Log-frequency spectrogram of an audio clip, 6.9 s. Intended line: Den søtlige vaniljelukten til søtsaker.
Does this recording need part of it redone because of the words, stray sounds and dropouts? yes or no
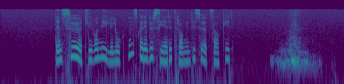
yes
